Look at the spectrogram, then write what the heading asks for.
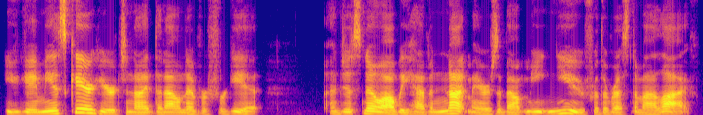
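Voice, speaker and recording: A kind older man who has raised kids and grandkids, teasing in a dry, fatherly way, as a woman reads him lower and softer. He sounds like an audiobook character. His lines land as wry jokes from a gentle storyteller. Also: brisk.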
